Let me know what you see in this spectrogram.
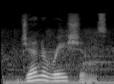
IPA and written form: ˌdʒɛnəˈreɪʃənz (generations)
